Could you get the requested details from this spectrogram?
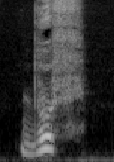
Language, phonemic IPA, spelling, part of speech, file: French, /buf/, bouffes, noun / verb, LL-Q150 (fra)-bouffes.wav
- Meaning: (noun) plural of bouffe; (verb) second-person singular present indicative/subjunctive of bouffer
